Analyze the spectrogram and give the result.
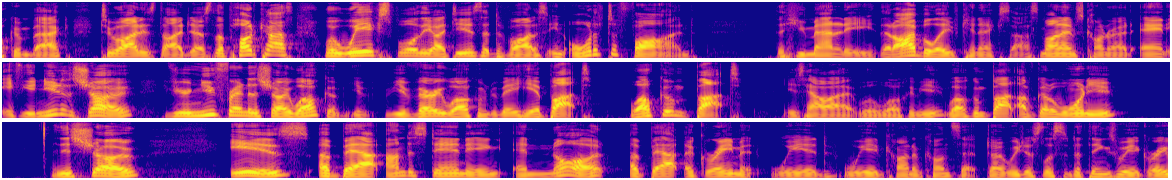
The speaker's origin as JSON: {"language": "English", "country": "Australia", "said": "I'm Australian. I live in Australia."}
